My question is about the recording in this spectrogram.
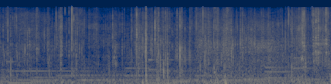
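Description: Plastic shrink-wrap being slowly peeled off a spiral sketch pad, crinkling and crackling in many small clicks, over soft background music.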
